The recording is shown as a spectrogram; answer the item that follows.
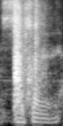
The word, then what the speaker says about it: Cersei: That's how George pronounces it. Cersei.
